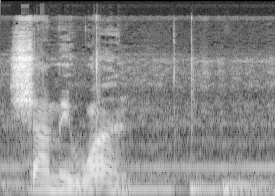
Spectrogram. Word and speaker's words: Simeon: And you say Shamiwan. Shami in Hebrew.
